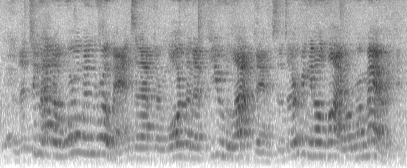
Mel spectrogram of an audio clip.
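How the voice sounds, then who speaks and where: Actor as a high, bright fumbling narrator. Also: male voice, animated, fairly quick, distant mic, heavily acted. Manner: hesitant, fumbling. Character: clueless, fumbling male stand-in narrator reading exposition. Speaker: narrator in a staged reading. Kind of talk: comedic stage narration. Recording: echoey stage recording from afar, faint noise.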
